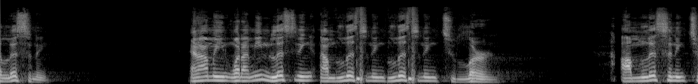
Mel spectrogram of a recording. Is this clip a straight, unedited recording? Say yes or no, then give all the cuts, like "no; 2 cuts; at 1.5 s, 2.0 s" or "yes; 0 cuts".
no; 2 cuts; at 3.2 s, 3.9 s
